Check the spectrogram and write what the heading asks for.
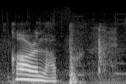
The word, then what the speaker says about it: Galup: Just recently, as of 2025, the official name for Lake Monger has been changed to GALUP, which is pronounced as Karlup.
